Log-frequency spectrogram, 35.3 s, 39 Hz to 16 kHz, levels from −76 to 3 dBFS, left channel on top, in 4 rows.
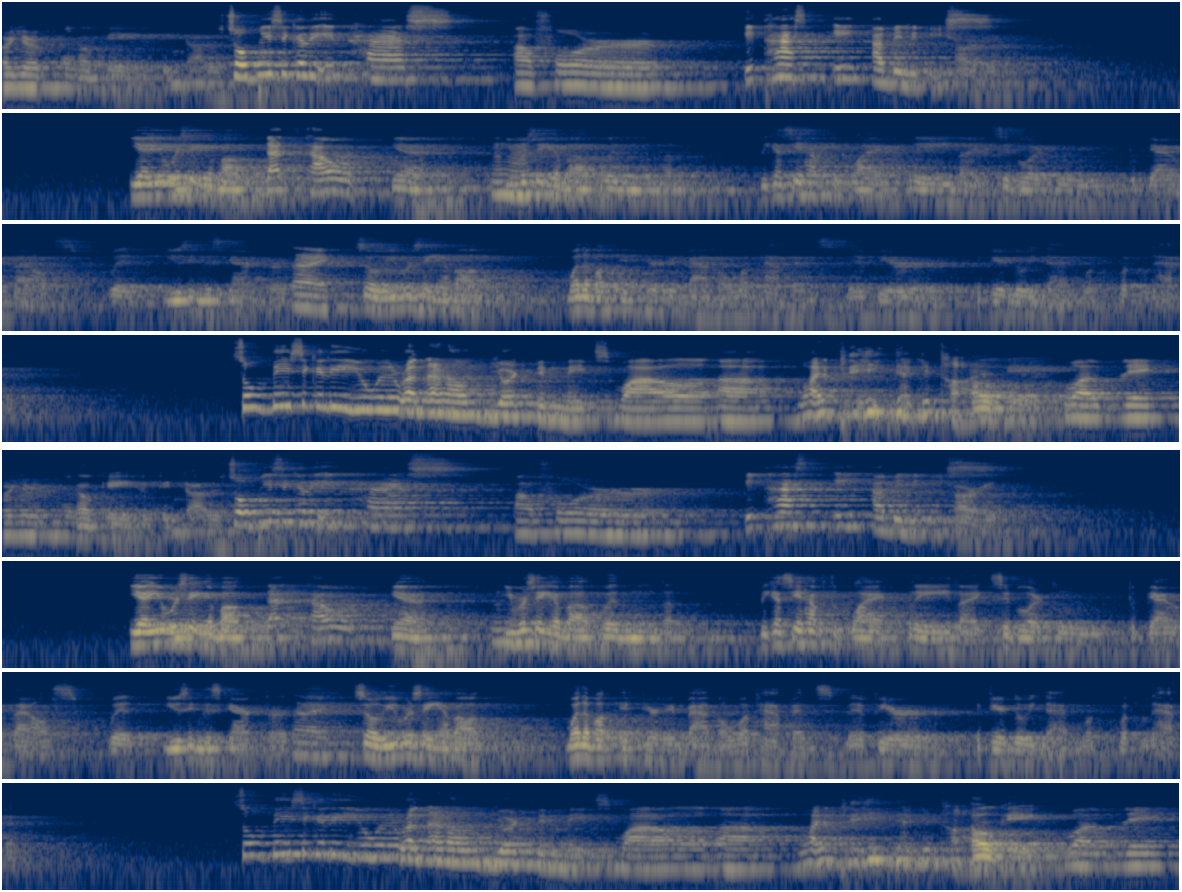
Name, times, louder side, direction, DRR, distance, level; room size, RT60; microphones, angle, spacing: voice 1, 0.0-0.6 1.3-3.4 3.8-4.9 5.6-7.4 10.8-11.5 12.5-12.9 19.8-20.1 28.2-33.9 34.5-35.1, left 4 dB, 65° left, 7 dB, 0.4 m, -30 dB
voice 2, 0.6-1.7 7.1-7.5 9.8-10.6 11.8-12.1 12.6-13.9 14.5-19.8 20.3-21.6 21.9-24.7 25.1-26.6 33.8-34.3, right 3 dB, 55° right, 5 dB, 0.5 m, -32 dB
12.0 x 7.5 x 2.4 m, 2.3 s
head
